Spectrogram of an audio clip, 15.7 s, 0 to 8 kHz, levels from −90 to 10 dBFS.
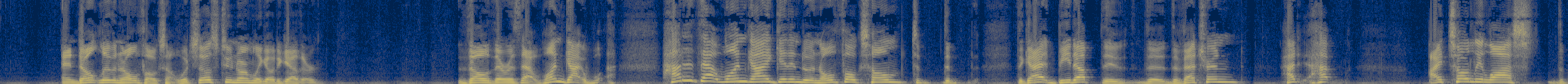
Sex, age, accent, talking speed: male, 40-59, American, 185 wpm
